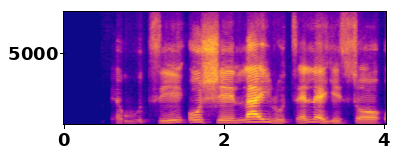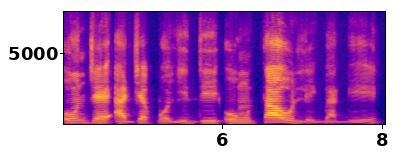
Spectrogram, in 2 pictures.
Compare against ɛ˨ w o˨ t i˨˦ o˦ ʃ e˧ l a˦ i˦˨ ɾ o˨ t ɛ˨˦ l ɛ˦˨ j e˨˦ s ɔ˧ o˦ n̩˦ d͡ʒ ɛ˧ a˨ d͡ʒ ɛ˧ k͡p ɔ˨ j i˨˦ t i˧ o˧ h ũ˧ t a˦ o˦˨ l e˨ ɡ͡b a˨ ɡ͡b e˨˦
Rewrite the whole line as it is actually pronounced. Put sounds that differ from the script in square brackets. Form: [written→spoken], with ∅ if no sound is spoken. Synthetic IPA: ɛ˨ w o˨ t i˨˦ o˦ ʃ e˧ l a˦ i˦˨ ɾ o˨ t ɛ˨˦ l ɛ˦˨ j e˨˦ s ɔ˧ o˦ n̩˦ d͡ʒ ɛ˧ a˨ d͡ʒ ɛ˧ k͡p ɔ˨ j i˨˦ [t→d] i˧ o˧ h ũ˧ t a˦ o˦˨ l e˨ ɡ͡b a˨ ɡ͡b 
